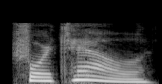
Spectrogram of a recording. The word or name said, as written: foreteller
